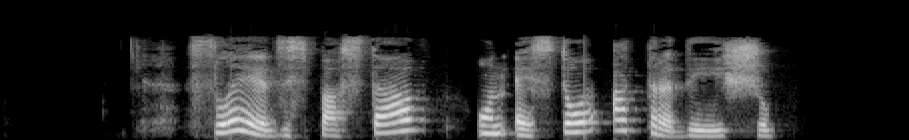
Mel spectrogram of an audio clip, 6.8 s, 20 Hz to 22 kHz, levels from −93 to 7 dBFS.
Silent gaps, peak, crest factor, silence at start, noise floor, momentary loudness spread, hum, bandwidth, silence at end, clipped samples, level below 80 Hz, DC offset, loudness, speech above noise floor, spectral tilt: none; 0 dBFS; 16 dB; 1.45 s; -44 dBFS; 8 LU; none; 7.8 kHz; 1.05 s; under 0.1%; -62 dBFS; under 0.1%; -14 LUFS; 31 dB; -4 dB/octave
